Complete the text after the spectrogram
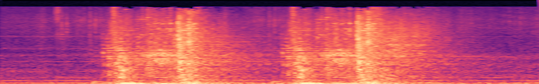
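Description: Deep rushing whooshes surge twice in quick succession.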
